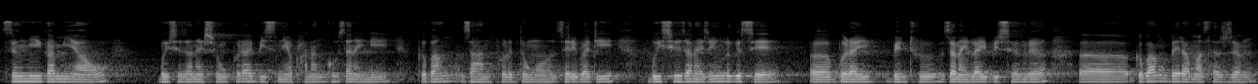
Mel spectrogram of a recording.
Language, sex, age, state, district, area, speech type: Bodo, male, 18-30, Assam, Chirang, rural, spontaneous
